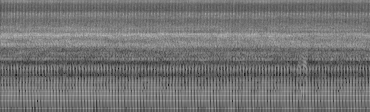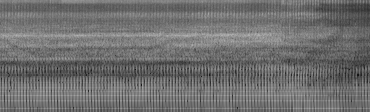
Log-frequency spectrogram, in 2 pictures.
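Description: The small single-cylinder engine of an old Japanese mini walking tractor ploughing soil with a disc plough drones steadily and loudly, chugging at a constant pace throughout, then eases off slightly near the end.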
